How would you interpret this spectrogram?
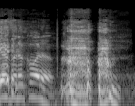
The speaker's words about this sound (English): I'm going to work on this coughing shit while we do this, too. Right, man. I was like, God damn, man. It be the weed, man. You be coughing a lot, bro.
